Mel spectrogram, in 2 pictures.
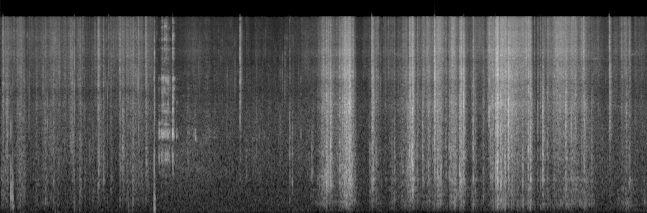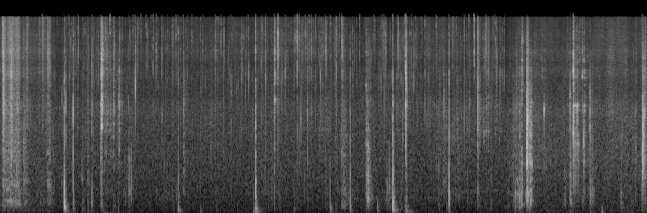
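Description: Short split firewood blocks knocking and clattering against each other as they are handled and set down, a string of separate sharp wooden knocks, with a busier stretch of rustling and scraping before them.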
